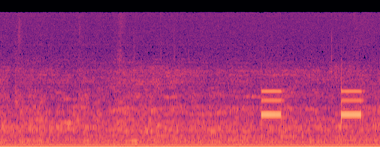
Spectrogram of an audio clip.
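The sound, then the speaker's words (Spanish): Telephone dialing tones sound as two short, clear beeps near the end, set against a constant, dense, noisy background. “vamos a ver, vamos, a, llamar. a Willy.”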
